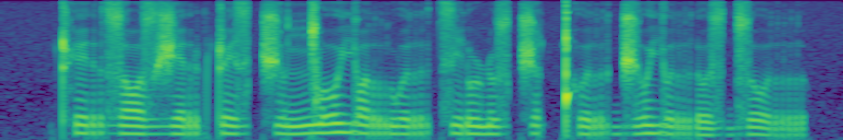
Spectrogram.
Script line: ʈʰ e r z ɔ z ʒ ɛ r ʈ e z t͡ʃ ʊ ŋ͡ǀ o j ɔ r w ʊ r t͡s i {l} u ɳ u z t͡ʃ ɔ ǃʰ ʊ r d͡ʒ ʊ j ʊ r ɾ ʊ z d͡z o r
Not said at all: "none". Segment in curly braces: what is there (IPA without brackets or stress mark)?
ɾ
